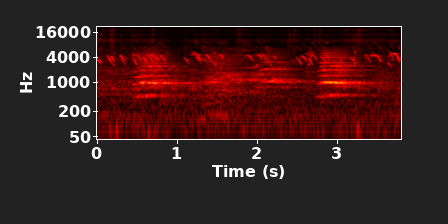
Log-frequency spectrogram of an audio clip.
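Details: Farmyard hen accompanied by her chicks: three throaty, harmonic call notes, the last loudest, set against a busy chorus of shrill, quick peeping chicks.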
